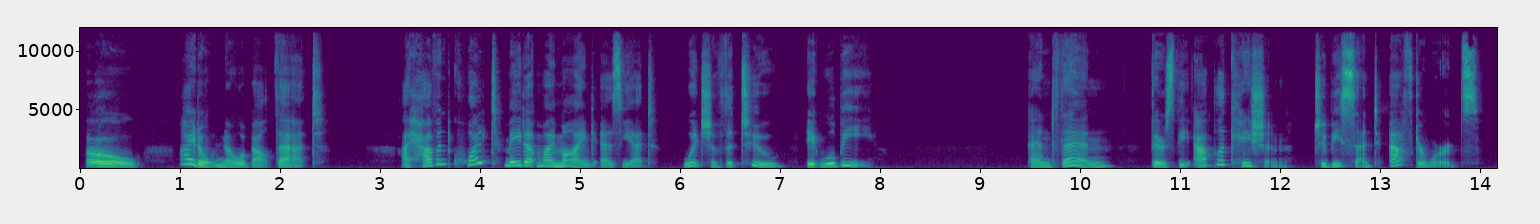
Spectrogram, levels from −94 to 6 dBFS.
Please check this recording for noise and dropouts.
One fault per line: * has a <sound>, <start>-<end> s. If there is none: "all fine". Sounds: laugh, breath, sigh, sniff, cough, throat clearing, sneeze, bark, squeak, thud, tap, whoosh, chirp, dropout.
all fine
